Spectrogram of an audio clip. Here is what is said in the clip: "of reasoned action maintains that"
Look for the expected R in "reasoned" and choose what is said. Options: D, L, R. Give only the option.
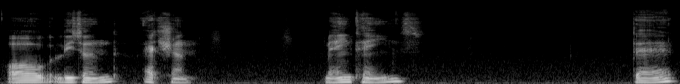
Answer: L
